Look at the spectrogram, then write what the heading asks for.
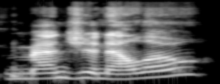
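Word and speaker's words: Manganiello: mangianello is also returning as that's how you pronounce it manginello man yeah imagine yellow engineer one okay we're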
